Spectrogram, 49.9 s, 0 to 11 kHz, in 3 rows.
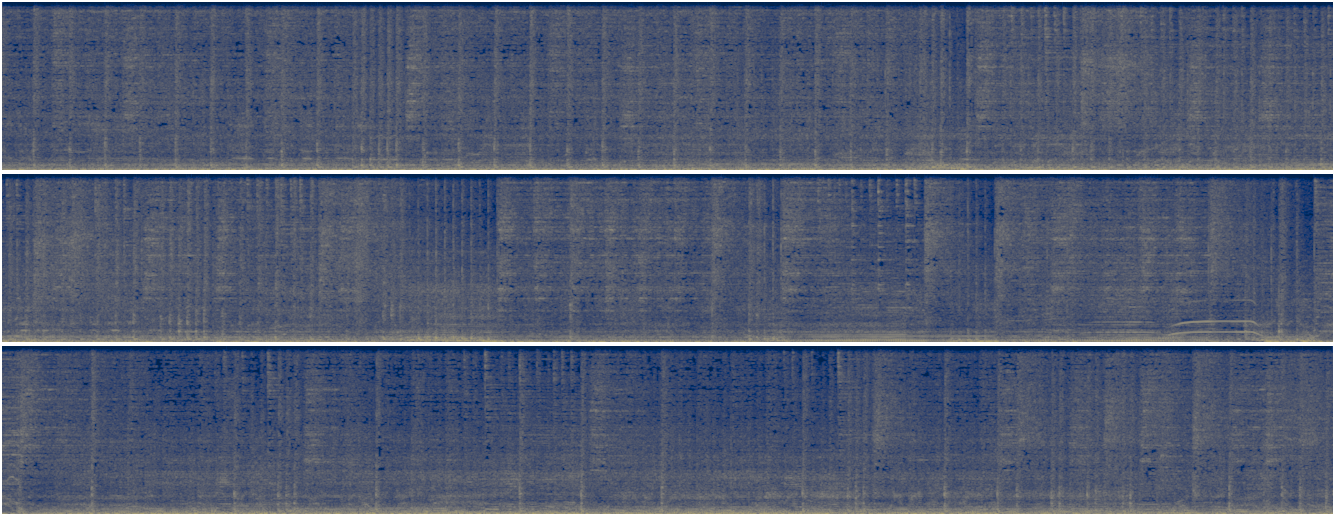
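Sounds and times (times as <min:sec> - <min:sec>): metal band playing live: 0:00.0 - 0:49.9
screamed vocals: 0:30.5 - 0:33.5.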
